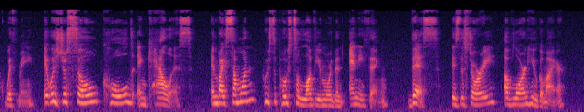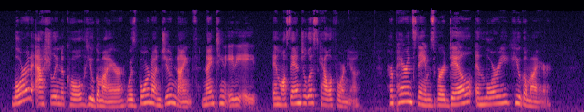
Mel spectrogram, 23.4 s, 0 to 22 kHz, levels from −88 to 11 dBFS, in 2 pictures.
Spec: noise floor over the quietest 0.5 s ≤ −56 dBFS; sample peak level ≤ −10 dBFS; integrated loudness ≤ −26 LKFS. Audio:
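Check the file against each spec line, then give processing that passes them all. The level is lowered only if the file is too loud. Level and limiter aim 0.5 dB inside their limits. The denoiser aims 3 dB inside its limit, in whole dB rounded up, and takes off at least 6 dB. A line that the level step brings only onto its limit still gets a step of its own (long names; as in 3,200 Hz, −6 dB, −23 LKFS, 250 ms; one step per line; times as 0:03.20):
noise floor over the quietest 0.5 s −52 dBFS: out of spec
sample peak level −2.0 dBFS: out of spec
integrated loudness −18.5 LKFS: out of spec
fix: level −8 dB
brickwall limiter −10.5 dBFS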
